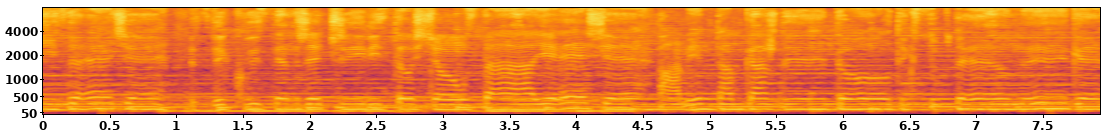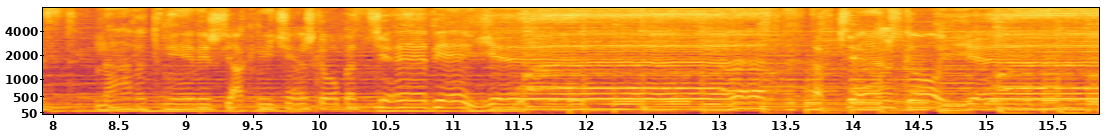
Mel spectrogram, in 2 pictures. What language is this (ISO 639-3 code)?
pol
